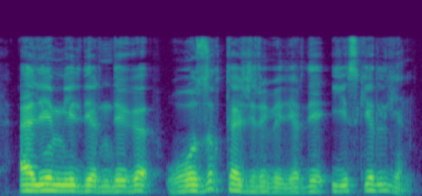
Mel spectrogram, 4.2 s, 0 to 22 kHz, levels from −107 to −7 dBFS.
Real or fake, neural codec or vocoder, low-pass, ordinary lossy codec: real; none; 9.9 kHz; none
